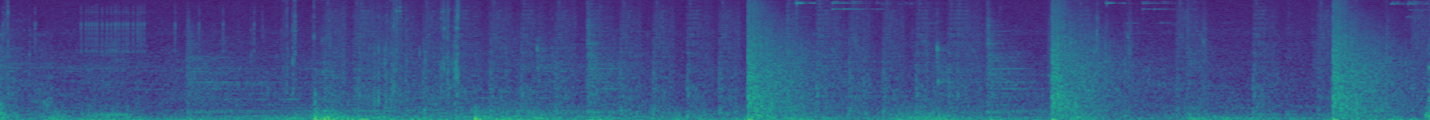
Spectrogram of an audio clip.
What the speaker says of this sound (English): Oh wait, I actually have a sniper rifle.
